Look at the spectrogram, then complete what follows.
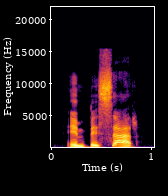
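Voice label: "empezar", Spanish, female, normal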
